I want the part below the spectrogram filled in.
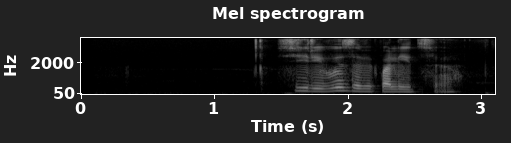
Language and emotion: Russian, neutral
